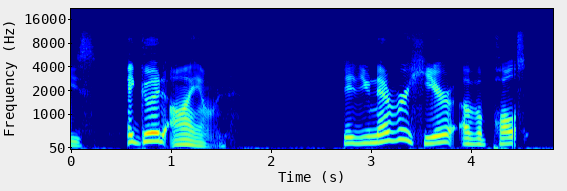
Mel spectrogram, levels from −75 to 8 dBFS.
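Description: Damaged data in a compressed stream corrupts frames from 0.51 to 0.58 s and 4.40 to 4.47 s; the decoder loses sync, leaving short blips in the speech.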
